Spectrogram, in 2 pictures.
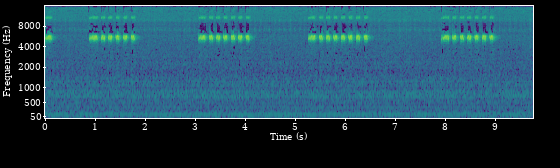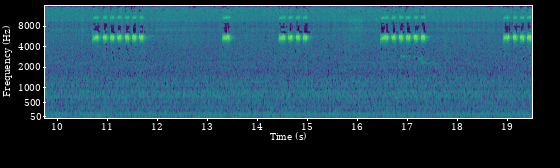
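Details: Summer dawn cricket song from greenery by a bedroom window, the insect unseen; steady series of high, tinkling pulse bursts, each of five to seven quick notes, repeating roughly every two seconds above a faint low hum.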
